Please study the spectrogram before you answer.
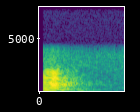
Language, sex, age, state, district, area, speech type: Sindhi, female, 60+, Maharashtra, Thane, urban, conversation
